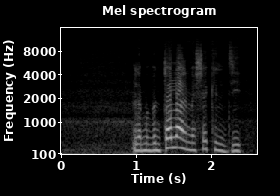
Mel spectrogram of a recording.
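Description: A woman speaks with feeling into a close microphone.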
